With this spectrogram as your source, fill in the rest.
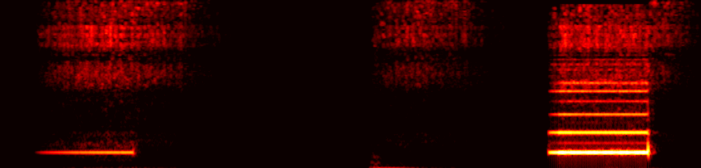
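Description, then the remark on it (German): Telephone dialing tones as a call is placed to a co-driver from a well-known car race in America: a steady mid-pitched beep lasting about a second, a low thump, then a louder, harmonically rich tone sustained for about a second. No one speaks. “Ich habe entschlossen, gleich mal einen Beifahrer von diesem Rennen anzurufen.”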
